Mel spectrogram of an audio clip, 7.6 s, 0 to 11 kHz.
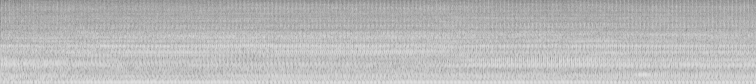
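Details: Chinese 2000-watt generator running at steady speed: hard, regular knock about three or four times a second; strange noise, cause unclear.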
